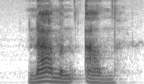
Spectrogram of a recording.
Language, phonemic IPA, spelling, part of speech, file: Dutch, /ˈnamə(n) ˈan/, namen aan, verb, Nl-namen aan.ogg
- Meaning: inflection of aannemen: 1. plural past indicative 2. plural past subjunctive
